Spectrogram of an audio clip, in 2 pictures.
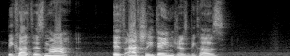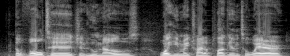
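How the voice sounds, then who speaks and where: Animated, joking male vlogger. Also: fairly high pitch. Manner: animated, joking, laughs often. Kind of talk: casual commentary on a reality show.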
